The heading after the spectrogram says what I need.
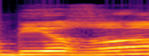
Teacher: Wa mallahu bigha, awas bigha diperhalus ghain ya. Ghain ini makhrajnya ada di tenggorokan ya, tenggorokan paling atas. Bigha ditebalkan, bigha tapi jangan bigo.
